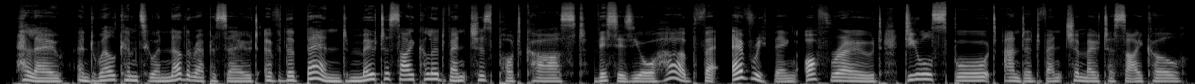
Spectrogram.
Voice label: english british automotive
